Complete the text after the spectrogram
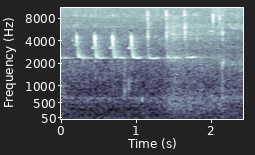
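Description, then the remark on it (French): A yellowhammer sings a quick series of thin, repeated chirping notes at an even pace, the first note repeated several times and the last one a little lower and slower, fairly faint, over a steady high insect-like hum. “le bruyant jaune demande son Little Bit of Bread and No Cheese”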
